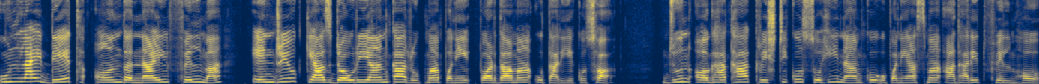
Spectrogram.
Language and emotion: Nepali, neutral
